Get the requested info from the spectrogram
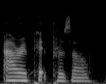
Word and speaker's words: Aripiprazole: Aripiprazole. – Aripiprazole. – You see, it says it much better than me.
